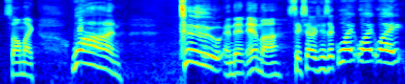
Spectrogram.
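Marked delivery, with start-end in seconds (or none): 0.9-2.8 high, drawn-out counting call. Retold or imitated. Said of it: "I'm doing the count". 4.2-5.0 very high-pitched British imitation; mock British accent. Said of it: "in a nice British accent".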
